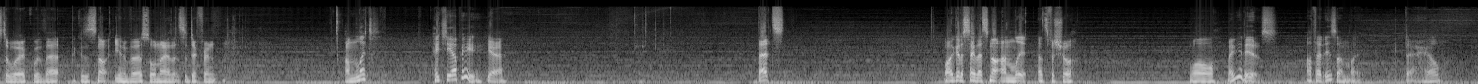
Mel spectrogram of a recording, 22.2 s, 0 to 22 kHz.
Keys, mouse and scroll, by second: 0.1 scroll up 2, 1.5 click, 4.9 click, 10.0-14.2 alt+drag, 15.0 alt+middle click, 15.7-22.1 alt+drag.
